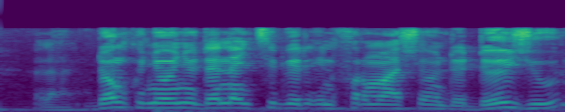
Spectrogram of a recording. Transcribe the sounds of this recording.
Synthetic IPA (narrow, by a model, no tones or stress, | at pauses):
ɐ̰la̰dɔŋkuɲɔːɲudɛnɐɲtibiɾinfɔrmasiɔ̃ndɐdəːʒuːr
